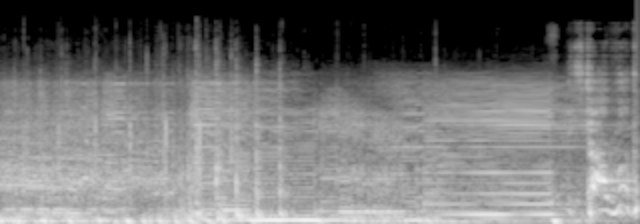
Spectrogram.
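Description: Live rock band playing through a PA: electric guitar and a deep bass line hold low notes, and near the end a sustained chord rings out and then cuts off sharply.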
